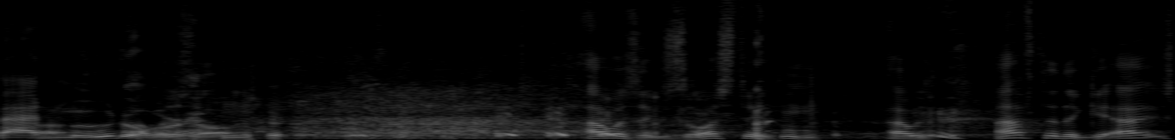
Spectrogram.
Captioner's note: laugh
